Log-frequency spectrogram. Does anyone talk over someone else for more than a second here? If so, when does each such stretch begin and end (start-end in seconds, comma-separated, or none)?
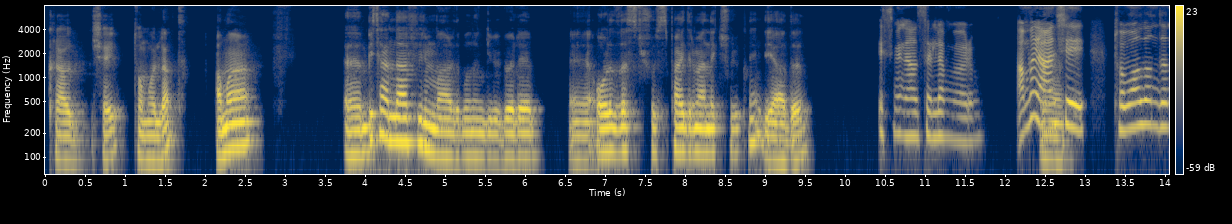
none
